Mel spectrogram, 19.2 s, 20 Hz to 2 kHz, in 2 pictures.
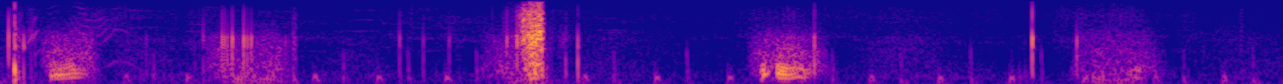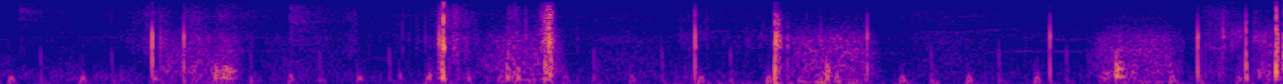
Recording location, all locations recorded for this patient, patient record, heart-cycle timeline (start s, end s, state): aortic valve (AV)
aortic valve (AV)+aortic valve (AV)+pulmonary valve (PV)+tricuspid valve (TV)+mitral valve (MV)+mitral valve (MV)
#Age: nan
#Sex: Female
#Height: nan
#Weight: nan
#Pregnancy status: True
#Murmur: Absent
#Murmur locations: nan
#Most audible location: nan
#Systolic murmur timing: nan
#Systolic murmur shape: nan
#Systolic murmur grading: nan
#Systolic murmur pitch: nan
#Systolic murmur quality: nan
#Diastolic murmur timing: nan
#Diastolic murmur shape: nan
#Diastolic murmur grading: nan
#Diastolic murmur pitch: nan
#Diastolic murmur quality: nan
#Outcome: Abnormal
#Campaign: 2014 screening campaign
0.00	8.78	unannotated
8.78	8.85	systole
8.85	8.94	S2
8.94	9.18	diastole
9.18	9.26	S1
9.26	9.40	systole
9.40	9.46	S2
9.46	9.68	diastole
9.68	9.78	S1
9.78	9.94	systole
9.94	10.02	S2
10.02	10.20	diastole
10.20	10.30	S1
10.30	10.44	systole
10.44	10.54	S2
10.54	10.76	diastole
10.76	10.86	S1
10.86	10.98	systole
10.98	11.04	S2
11.04	11.24	diastole
11.24	11.36	S1
11.36	11.50	systole
11.50	11.56	S2
11.56	11.78	diastole
11.78	11.86	S1
11.86	12.00	systole
12.00	12.10	S2
12.10	12.30	diastole
12.30	12.38	S1
12.38	12.54	systole
12.54	12.64	S2
12.64	12.81	diastole
12.81	12.84	S1
12.84	19.25	unannotated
